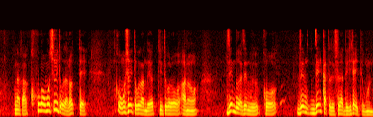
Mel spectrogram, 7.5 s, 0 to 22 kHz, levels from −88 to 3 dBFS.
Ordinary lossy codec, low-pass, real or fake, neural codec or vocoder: none; none; real; none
